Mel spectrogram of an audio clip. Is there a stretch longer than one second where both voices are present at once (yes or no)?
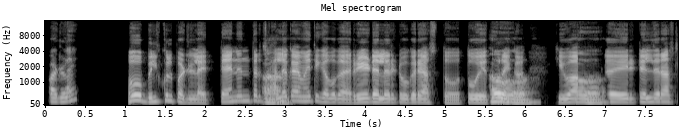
no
